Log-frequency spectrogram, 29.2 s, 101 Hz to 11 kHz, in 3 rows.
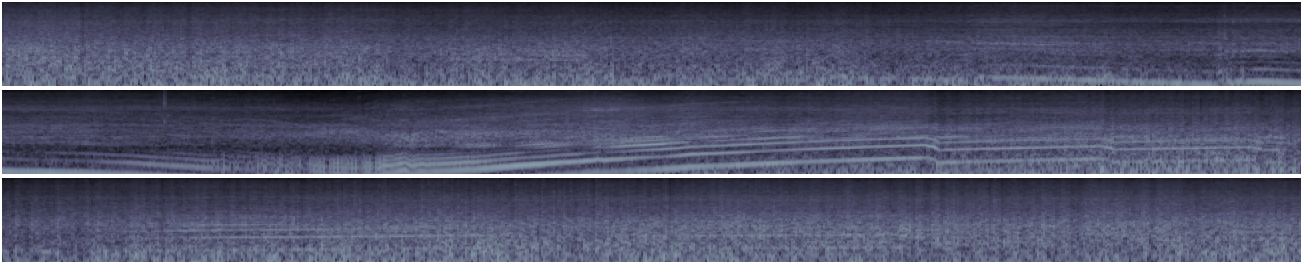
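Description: Yamaha XSR900's inline three-cylinder engine heard from the rider's seat. Engine speed falls almost to idle over several seconds as the bike slows, then climbs hard through three quick upshifts and settles into a steady cruise. Constant wind and road noise run underneath.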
